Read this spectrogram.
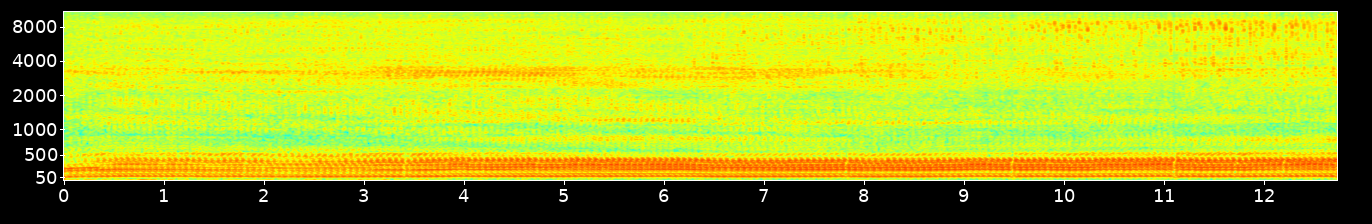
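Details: Honda GL650 at its first start after a full rewire: loud, steady throbbing exhaust beat at an even idle, with no ticks, knocks or hunting. Crossover headers run into a merge and Cone Engineering muffler. Normal idle.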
